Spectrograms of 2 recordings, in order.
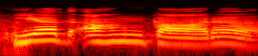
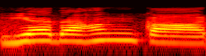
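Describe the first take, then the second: First: The d closes the first word before a new vowel. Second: The d runs straight into the next word. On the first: "দয়ের নিচে হসন্ত দিয়ে অ উচ্চারণ করতে পারেন" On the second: "দ উচ্চারণ করলে অ আসতেছে"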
